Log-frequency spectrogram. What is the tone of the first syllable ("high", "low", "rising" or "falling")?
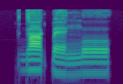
high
